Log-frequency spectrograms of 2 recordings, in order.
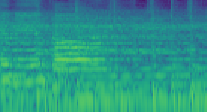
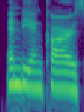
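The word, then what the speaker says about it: NDN Kars: In for those of you listening to the podcast version of the show, it's spelled NDN Cars with a K. Um, but of course when we say it, it sounds like Indian cars.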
